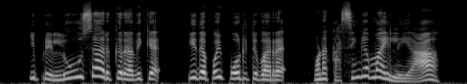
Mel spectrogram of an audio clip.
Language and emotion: Tamil, disgusted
